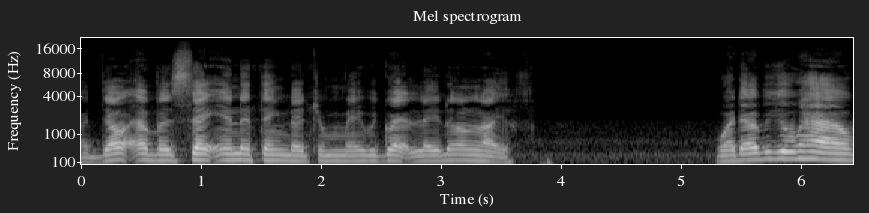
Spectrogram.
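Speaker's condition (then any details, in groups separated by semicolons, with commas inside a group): Traumatic brain injury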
